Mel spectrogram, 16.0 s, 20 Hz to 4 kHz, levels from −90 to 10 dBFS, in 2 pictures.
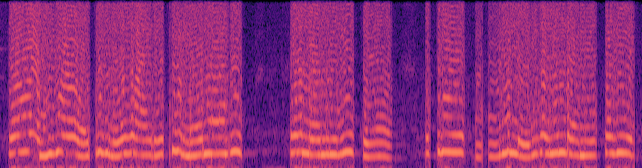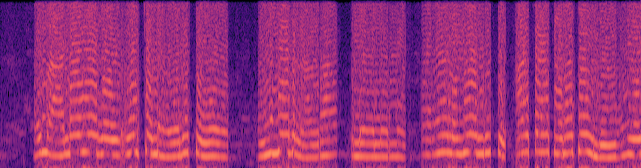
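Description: From start to finish the speech sounds harsh and gritty, with loudness that lurches unpredictably: some syllables blare while others shrink, and the pauses never fall silent but fill with a hiss. This is mu-law and A-law mixed up. The telephone audio was written with A-law but read back as mu-law, so every 8-bit code maps to the wrong level and the quietest values land well above zero.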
